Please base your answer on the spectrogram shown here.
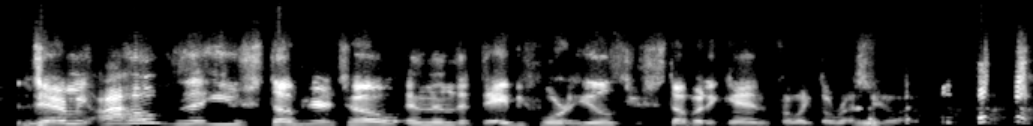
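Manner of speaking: usual speaking voice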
